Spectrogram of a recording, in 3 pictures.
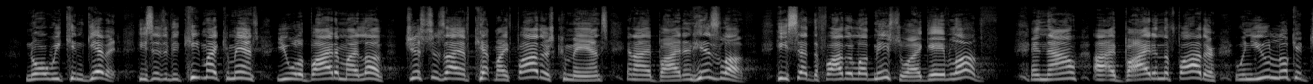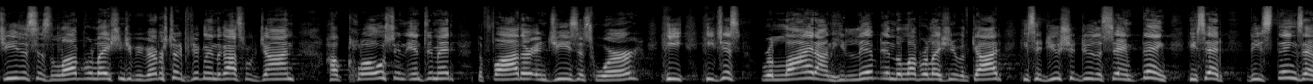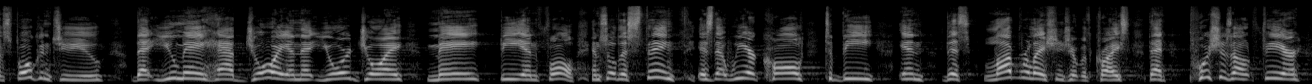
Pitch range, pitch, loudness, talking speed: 230-275 Hz, 250 Hz, -25 LUFS, 210 wpm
